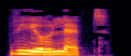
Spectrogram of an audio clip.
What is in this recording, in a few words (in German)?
"Violett", German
